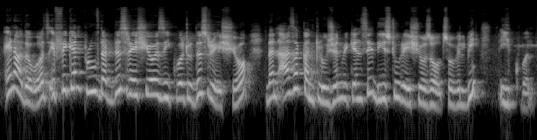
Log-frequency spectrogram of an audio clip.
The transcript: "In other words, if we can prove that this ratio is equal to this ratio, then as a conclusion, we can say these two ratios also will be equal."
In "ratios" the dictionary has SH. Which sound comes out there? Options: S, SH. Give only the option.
SH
